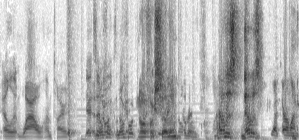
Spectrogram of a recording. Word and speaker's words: Norfolk: Is it Norfolk? Is it Norfolk? Like what am Norfolk. I saying? Norfolk. Norfolk Southern. Norfolk. Norfolk. Norfolk. Norfolk. Norfolk. Yeah, the L is like it's weird. It's almost like half pronounced.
